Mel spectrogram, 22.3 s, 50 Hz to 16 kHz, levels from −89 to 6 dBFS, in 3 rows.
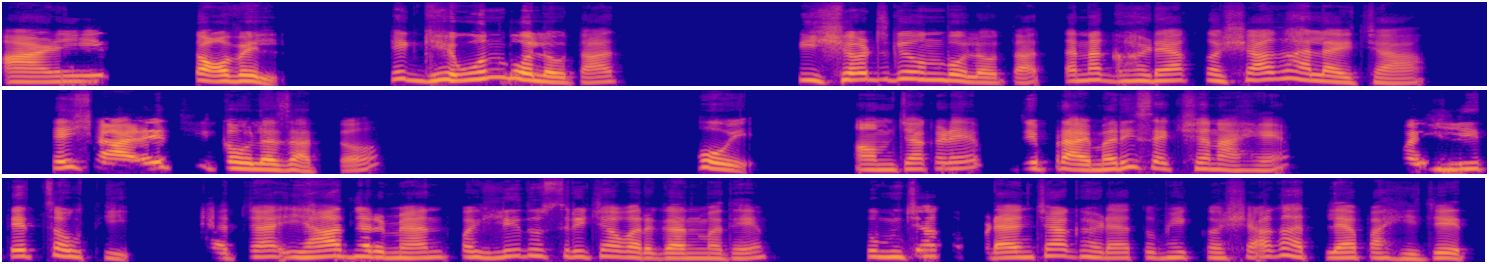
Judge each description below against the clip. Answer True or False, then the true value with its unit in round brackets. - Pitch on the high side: True (215 Hz)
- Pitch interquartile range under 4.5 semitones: True (3.9 semitones)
